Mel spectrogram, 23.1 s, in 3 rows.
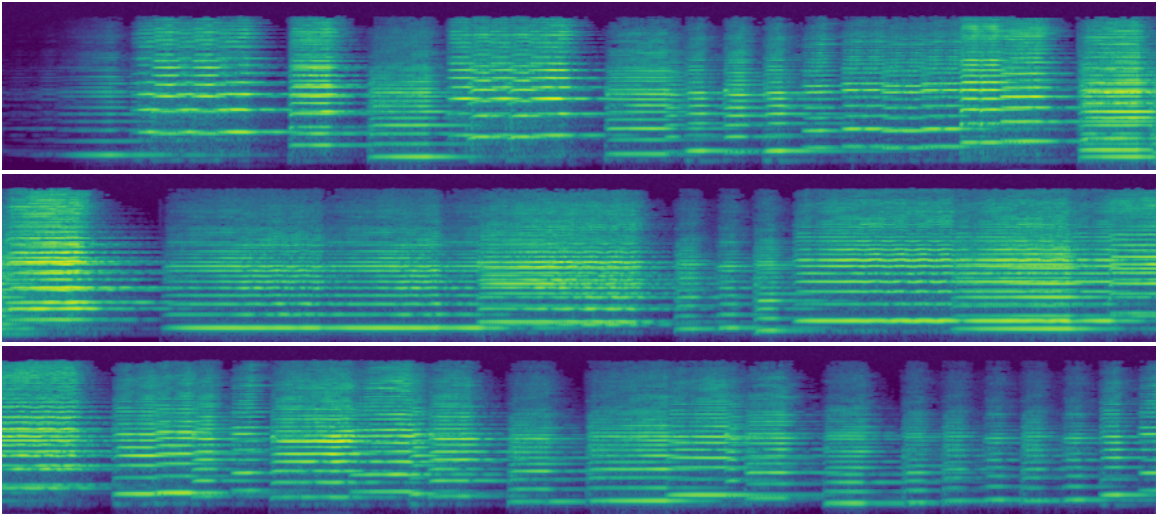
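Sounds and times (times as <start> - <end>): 
violin solo: 0.4 - 23.0.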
